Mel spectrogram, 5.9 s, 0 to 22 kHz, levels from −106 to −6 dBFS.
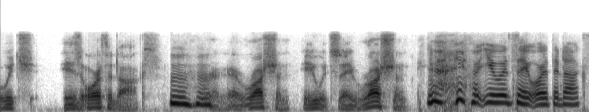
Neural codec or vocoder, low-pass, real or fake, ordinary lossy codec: codec, 16 kHz, 16 kbps, FunCodec, trained on Chinese and English, 50 frames a second; 7.2 kHz; fake; Opus, 32 kbps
